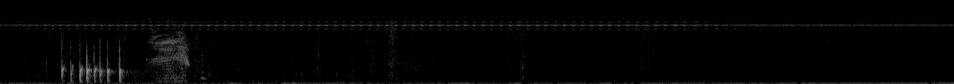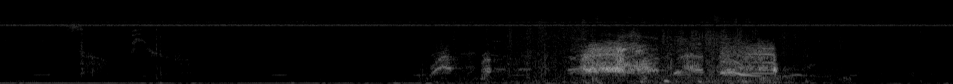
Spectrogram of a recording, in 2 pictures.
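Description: Jungle ambience: a steady high insect chirring that pulses for several seconds early on. A short low grunting call about a second in, and a louder, breathy voice near the end.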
